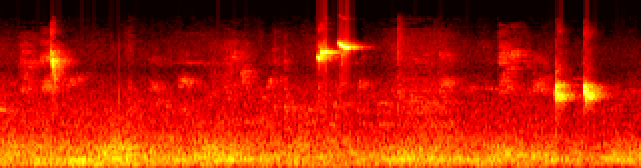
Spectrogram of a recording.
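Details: Kolibri (sunbird) giving scattered, thin, very high chirps and short sharp notes, some paired, separated by pauses over a steady low hum.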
